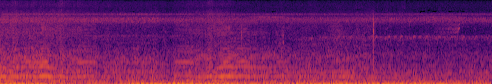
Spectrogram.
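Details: Western bumblebee pollinating American Basswood blossoms; close, loud droning wingbeat buzz with a wobbling, undulating pitch that swells and fades as the bee moves near, with a brief high click and faint high whine in the background.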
